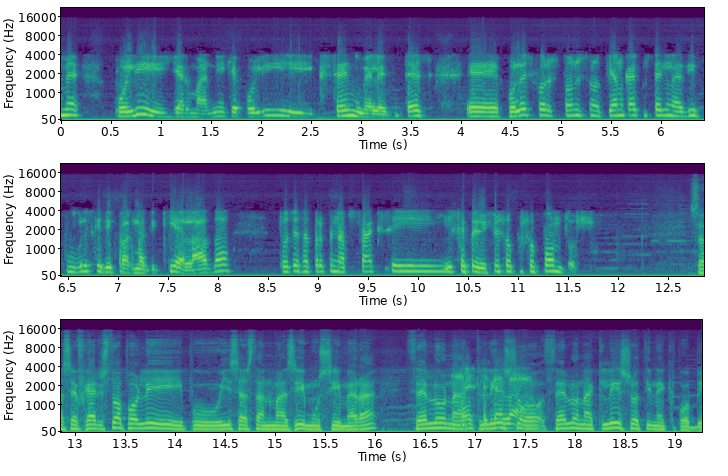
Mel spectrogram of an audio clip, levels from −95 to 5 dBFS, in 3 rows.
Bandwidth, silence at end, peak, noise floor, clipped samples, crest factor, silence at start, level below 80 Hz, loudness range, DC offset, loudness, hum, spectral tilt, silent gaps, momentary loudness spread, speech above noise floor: 15 kHz; 0 s; -6 dBFS; -45 dBFS; under 0.1%; 12 dB; 0 s; -50 dBFS; 3 LU; 6%; -17 LUFS; none; -6 dB/octave; none; 7 LU; 29 dB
